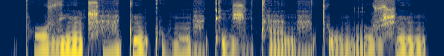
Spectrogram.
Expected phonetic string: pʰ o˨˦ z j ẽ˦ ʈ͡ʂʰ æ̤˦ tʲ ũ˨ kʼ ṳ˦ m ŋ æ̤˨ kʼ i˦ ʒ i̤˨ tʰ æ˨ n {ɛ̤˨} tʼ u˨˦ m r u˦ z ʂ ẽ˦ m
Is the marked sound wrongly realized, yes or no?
yes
